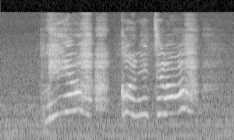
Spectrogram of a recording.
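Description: High-pitched young girl's voice from a Japanese anime soundtrack: three short vocal sounds about half a second in, each rising and falling in pitch.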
